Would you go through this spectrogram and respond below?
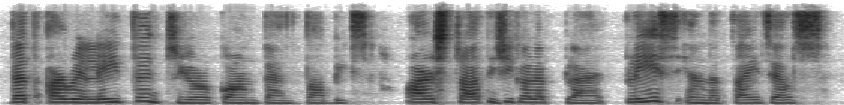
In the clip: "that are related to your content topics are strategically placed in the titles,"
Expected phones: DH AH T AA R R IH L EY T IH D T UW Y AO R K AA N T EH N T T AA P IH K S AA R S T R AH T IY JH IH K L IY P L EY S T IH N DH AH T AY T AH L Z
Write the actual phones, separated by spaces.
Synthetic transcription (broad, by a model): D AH T AA R R IH L EY T IH D T UW Y AO R K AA N T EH N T T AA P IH K S AA R S T R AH T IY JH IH K L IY P L EY S IH N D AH T AY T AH L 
